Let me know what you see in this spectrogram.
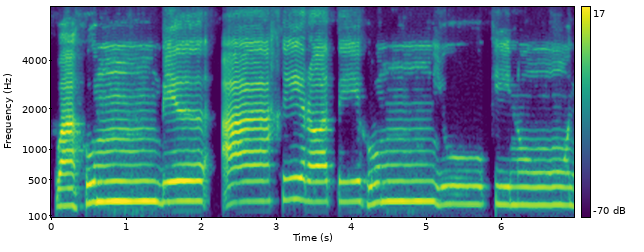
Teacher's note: Mi mimnya ada sifat tawasud ya jadi wahum bilirati hum yuqinun hum ditahan sedikit sebentar mim sukunnya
